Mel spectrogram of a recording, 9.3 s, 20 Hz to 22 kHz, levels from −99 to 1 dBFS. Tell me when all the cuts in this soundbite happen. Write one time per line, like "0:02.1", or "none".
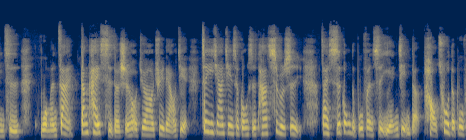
0:01.5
